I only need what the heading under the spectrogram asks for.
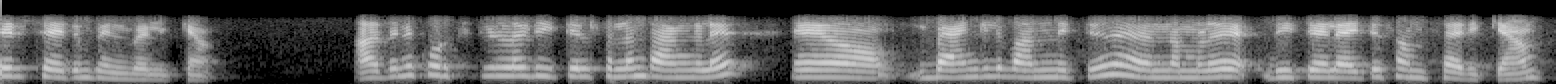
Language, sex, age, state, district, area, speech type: Malayalam, female, 30-45, Kerala, Kasaragod, rural, conversation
